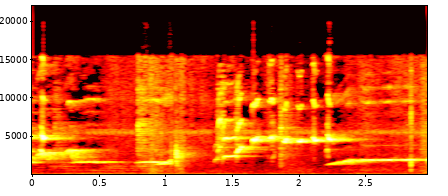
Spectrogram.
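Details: Oriental magpie-robin singing scattered whistled notes: short high chips, a slurred mid note, then a long clear whistle rising and holding steady at the end.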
